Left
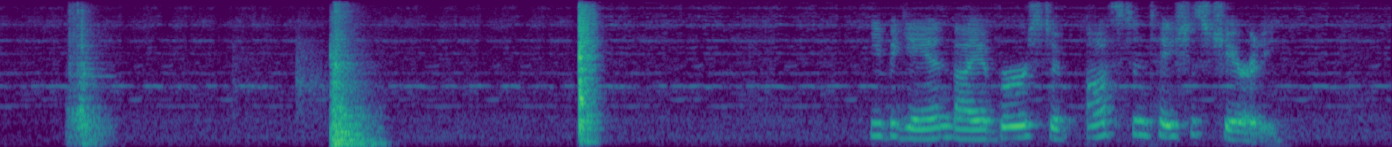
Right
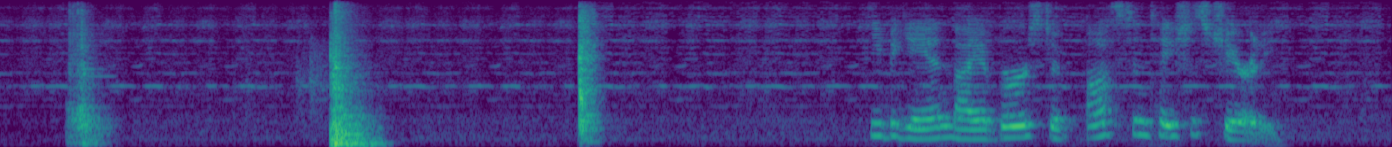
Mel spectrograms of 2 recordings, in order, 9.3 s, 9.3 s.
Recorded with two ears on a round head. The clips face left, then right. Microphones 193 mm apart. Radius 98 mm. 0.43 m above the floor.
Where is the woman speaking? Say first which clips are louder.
Left 1 dB; 5° left (ahead or behind), 1.0 m.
